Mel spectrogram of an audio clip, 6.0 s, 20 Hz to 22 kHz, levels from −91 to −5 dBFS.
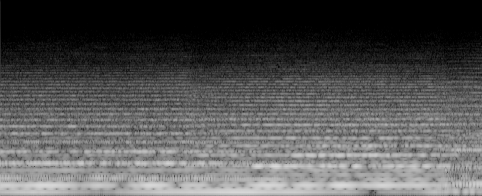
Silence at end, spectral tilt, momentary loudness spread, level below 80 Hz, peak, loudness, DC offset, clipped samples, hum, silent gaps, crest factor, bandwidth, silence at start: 0 s; -8 dB/octave; 5 LU; -40 dBFS; -10 dBFS; -23 LUFS; under 0.1%; under 0.1%; none; none; 12 dB; 6.6 kHz; 0 s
